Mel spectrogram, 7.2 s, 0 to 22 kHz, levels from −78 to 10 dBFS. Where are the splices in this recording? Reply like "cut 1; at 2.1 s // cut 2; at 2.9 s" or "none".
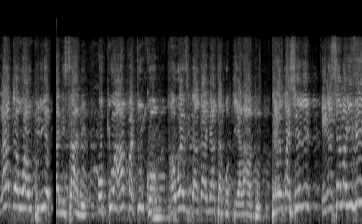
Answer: cut 1; at 1.1 s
